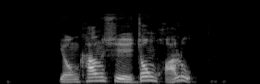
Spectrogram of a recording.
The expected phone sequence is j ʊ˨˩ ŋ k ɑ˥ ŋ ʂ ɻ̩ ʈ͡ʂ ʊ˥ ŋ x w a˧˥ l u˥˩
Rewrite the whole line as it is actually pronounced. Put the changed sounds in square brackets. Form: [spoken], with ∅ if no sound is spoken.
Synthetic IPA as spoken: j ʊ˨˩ ŋ [kʰ] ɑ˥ ŋ ʂ ɻ̩ ʈ͡ʂ ʊ˥ ŋ x w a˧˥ l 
